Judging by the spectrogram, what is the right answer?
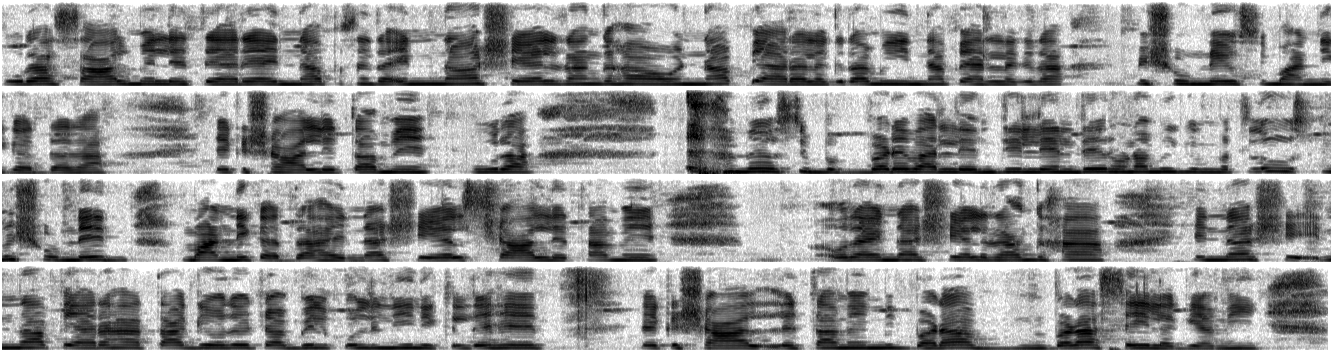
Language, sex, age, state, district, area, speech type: Dogri, female, 18-30, Jammu and Kashmir, Reasi, rural, spontaneous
